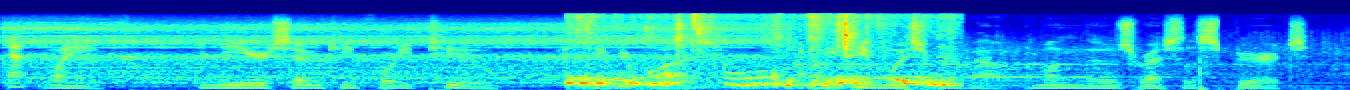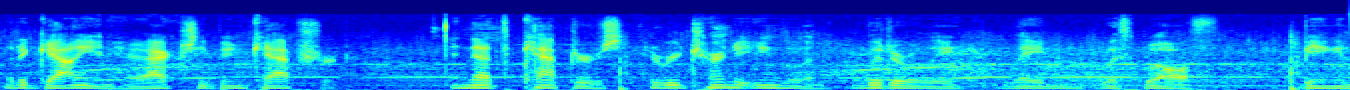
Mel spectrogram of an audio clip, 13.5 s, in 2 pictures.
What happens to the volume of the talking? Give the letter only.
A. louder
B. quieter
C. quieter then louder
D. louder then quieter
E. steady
E.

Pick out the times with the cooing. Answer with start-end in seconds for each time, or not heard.
2.8-4.8, 8.9-10.4.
